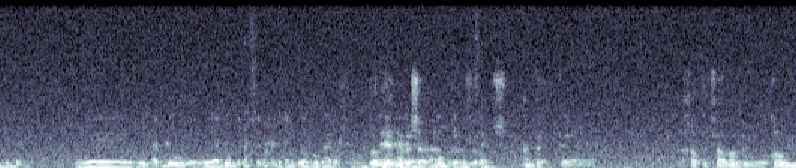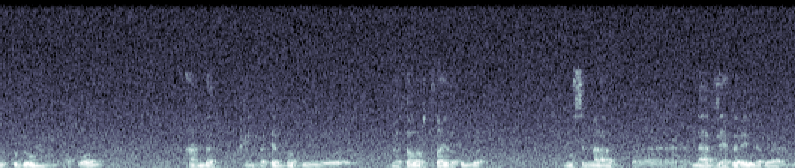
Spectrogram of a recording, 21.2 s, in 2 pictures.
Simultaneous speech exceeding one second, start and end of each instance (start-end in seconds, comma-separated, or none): 4.9-6.6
